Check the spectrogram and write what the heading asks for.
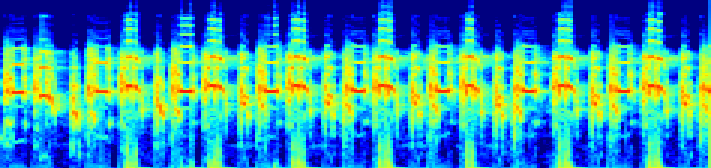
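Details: Quail (batair) kept by bird lovers in Pakistan, whose kirk call is valued in competitions. Loud, rapid, rasping squawks repeated nearly twice a second without pause, harsh and close.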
